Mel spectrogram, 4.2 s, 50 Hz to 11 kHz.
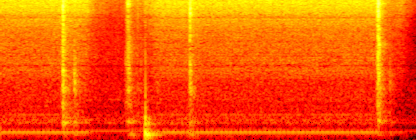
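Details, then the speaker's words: Realistic SCT-34 1980s cassette deck, arrived with a hum in the left channel: steady low hum under sharp control clicks, in a mode before the mechanism fully engages; owner suspects a dirty record-play switch or a capacitor. "we can listen to the hum turn all the way up yeah see it comes out of that that hum seems like a mode that it's in before it like fully engages"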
